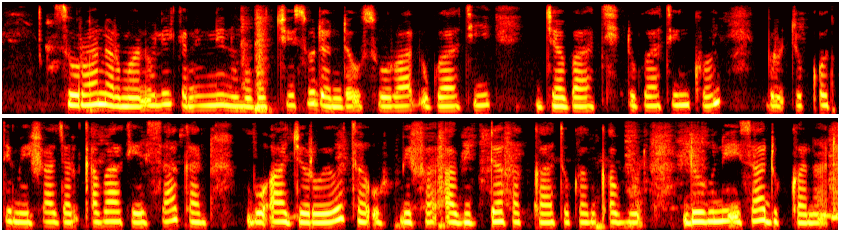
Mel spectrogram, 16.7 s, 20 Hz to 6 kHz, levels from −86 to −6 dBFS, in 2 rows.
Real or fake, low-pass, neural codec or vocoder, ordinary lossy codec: real; 5.4 kHz; none; AAC, 48 kbps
